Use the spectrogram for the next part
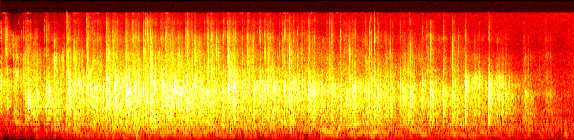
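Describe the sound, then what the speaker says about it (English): Audience applause at an international talent show, a sustained wash of clapping that swells quickly, holds steady for several seconds, then thins and fades out near the end. "So let's give a nice round of applause to Cassidy."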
